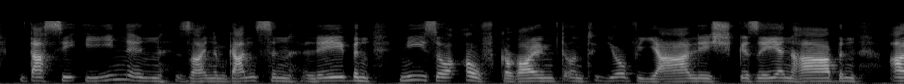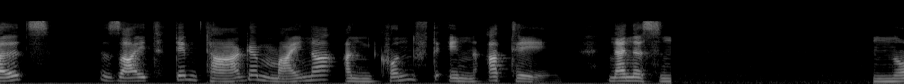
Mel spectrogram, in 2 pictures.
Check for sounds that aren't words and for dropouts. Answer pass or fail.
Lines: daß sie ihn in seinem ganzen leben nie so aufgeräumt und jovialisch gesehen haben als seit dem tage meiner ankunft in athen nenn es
pass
